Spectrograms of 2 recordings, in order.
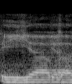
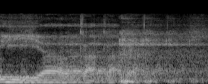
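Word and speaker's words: إياك: Katakhfifi iyyaka, seperti tidak membaca batasdid kalimat iyyaka, dibacanya iyyaka, misalnya ada iyyaka, kadang iyyaka. Nah aturannya batasdid ya-nya, dibacanya kada batasdid.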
